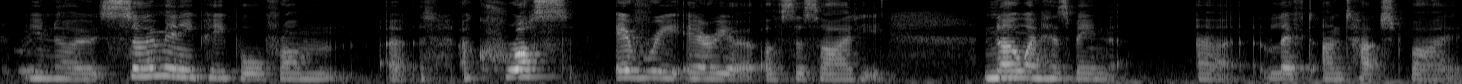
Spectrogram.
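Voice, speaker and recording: Very slow delivery with long, frequent pauses, big swings in loudness and ordinary pitch variation. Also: woman, medium pitch for a woman. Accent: Australian. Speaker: opera singer, music professor. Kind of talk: interview answer. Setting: recorded at a university.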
